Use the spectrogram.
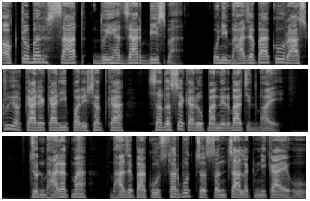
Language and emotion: Nepali, neutral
